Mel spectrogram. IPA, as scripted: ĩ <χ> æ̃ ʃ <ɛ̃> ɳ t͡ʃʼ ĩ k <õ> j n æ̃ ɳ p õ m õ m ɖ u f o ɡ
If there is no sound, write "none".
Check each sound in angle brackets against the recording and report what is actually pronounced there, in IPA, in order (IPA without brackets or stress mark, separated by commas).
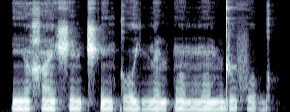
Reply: χ, ẽ, o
